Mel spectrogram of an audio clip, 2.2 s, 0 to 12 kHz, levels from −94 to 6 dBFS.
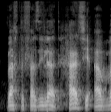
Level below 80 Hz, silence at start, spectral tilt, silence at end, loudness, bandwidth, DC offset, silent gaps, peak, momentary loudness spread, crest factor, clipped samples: -62 dBFS; 0.15 s; -5.5 dB/octave; 0 s; -24 LUFS; 12 kHz; under 0.1%; none; -4 dBFS; 6 LU; 20 dB; under 0.1%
